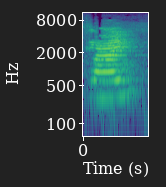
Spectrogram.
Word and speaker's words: climb: It's comb, it's climb, it's thumb and it's lamb. Means part of B is cancelled from these words. The pronunciation of B is not anymore in these words.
